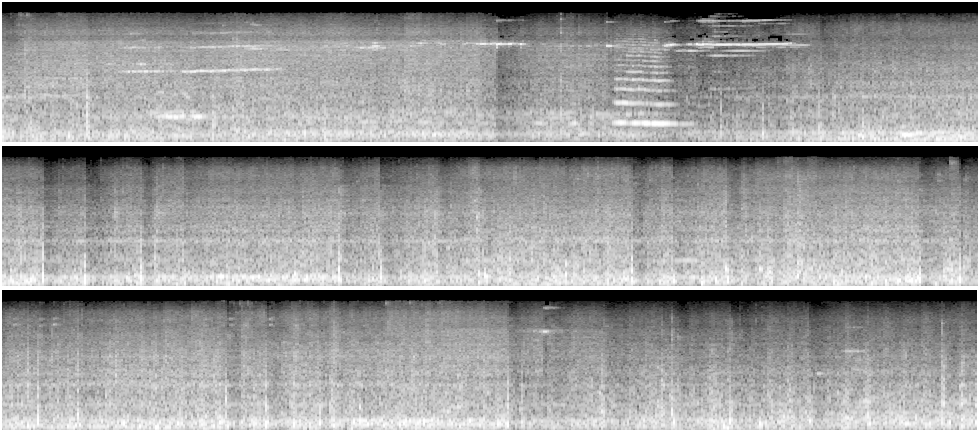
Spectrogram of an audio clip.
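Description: Preserved steam-hauled train coach running along the track, heard from an open carriage window: a steady rumble with the clickety-clack of wheels over the rail joints. A short whistle note sounds about six seconds in.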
